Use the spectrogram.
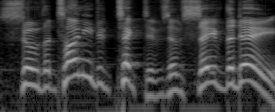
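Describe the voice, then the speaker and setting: Soft music can be heard behind the voice. The speaker is a man. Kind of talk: radio show narration. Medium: audio drama.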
